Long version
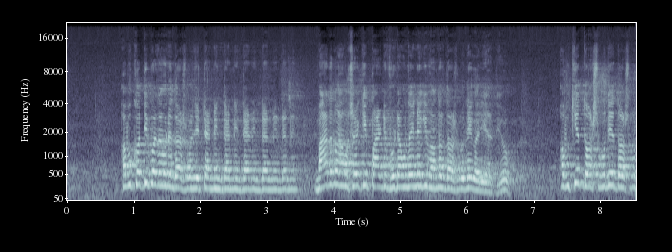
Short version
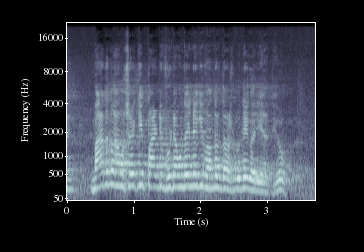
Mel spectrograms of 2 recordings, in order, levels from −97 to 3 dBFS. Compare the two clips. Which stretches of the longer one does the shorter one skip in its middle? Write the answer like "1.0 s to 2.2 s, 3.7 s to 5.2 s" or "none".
none

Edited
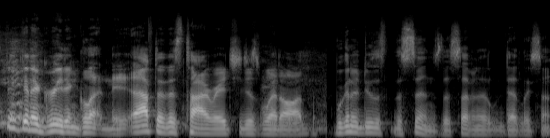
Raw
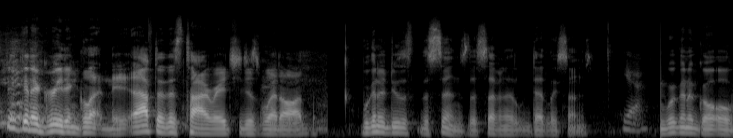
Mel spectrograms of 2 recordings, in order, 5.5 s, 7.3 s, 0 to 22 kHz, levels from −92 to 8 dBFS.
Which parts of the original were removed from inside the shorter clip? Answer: 3.2 s to 3.5 s

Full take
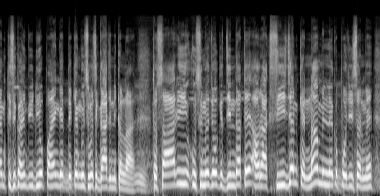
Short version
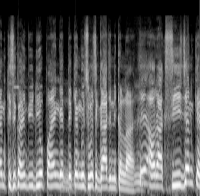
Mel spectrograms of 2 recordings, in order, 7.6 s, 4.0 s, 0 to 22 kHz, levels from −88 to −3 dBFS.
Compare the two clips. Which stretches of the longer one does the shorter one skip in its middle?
2.8 s to 4.9 s

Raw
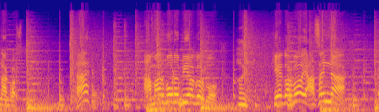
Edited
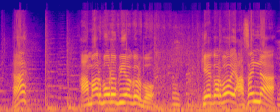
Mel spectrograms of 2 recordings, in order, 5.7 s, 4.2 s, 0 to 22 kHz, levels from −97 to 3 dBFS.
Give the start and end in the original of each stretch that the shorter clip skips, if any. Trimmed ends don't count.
3.6 s to 3.7 s

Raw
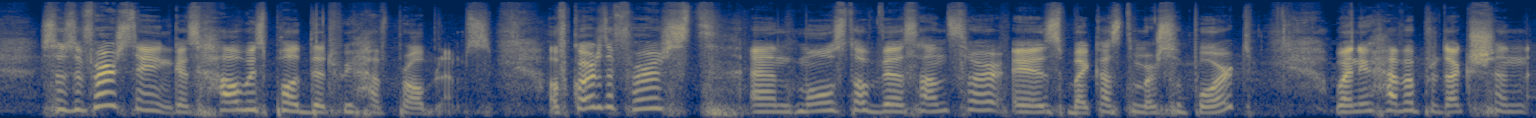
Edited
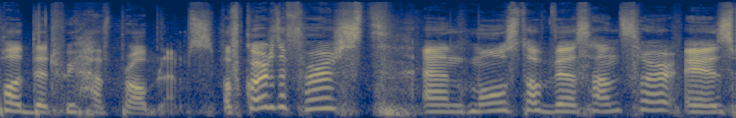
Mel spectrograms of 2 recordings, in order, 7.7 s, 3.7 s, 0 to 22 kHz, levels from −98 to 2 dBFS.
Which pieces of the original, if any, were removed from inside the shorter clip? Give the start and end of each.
2.3 s to 2.6 s

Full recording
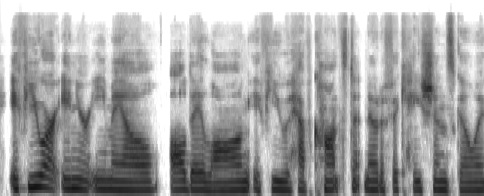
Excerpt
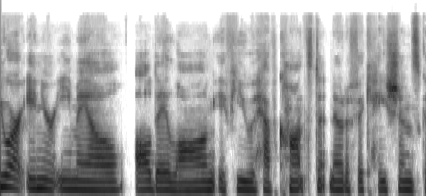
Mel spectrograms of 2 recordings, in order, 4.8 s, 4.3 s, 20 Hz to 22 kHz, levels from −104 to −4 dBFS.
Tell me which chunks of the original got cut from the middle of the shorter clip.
none

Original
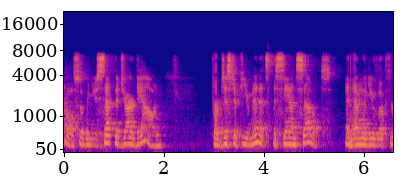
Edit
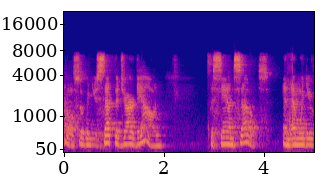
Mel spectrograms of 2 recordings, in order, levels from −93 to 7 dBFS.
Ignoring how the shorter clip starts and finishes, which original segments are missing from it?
2.8 s to 4.1 s

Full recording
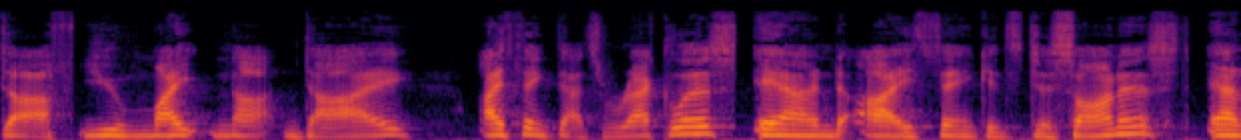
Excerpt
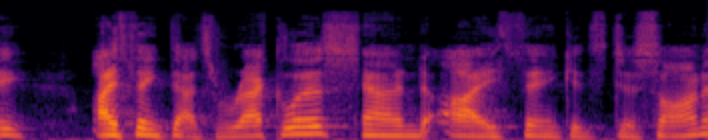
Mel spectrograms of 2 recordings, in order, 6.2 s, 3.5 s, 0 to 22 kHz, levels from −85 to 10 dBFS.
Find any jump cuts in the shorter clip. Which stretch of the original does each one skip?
3.8 s to 3.9 s

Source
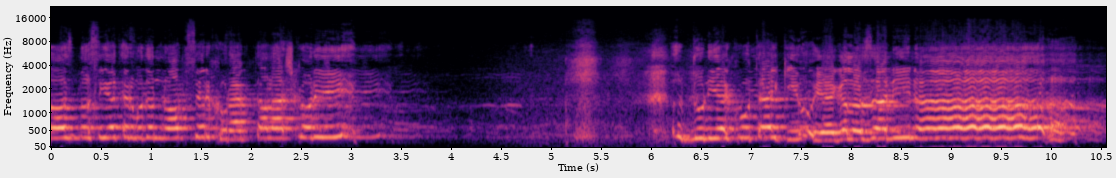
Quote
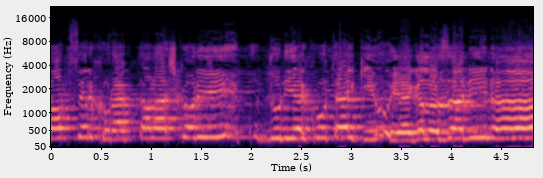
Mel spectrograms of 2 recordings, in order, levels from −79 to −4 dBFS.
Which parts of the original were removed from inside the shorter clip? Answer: 3.2 s to 6.2 s

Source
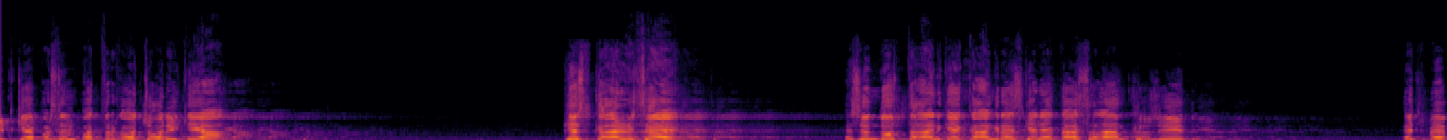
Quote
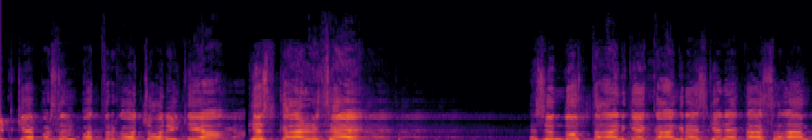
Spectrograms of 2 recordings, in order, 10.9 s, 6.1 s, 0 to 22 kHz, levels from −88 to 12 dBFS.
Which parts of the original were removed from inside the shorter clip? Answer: 1.8 s to 4.1 s

